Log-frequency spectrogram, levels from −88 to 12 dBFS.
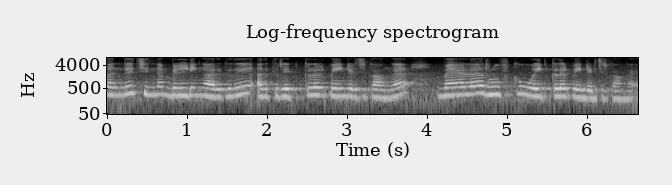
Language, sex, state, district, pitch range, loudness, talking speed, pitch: Tamil, female, Tamil Nadu, Kanyakumari, 235-280 Hz, -15 LUFS, 145 wpm, 250 Hz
